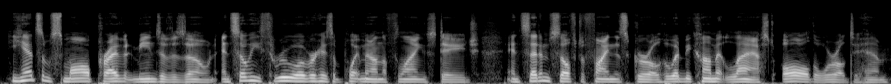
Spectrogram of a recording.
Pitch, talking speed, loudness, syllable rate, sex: 125 Hz, 250 wpm, -18 LUFS, 5.5 syllables/s, male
